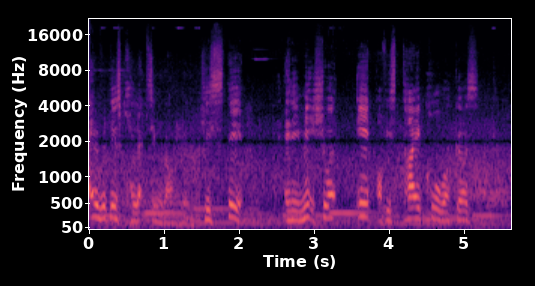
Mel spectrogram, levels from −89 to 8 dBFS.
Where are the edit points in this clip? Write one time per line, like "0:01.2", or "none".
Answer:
0:01.4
